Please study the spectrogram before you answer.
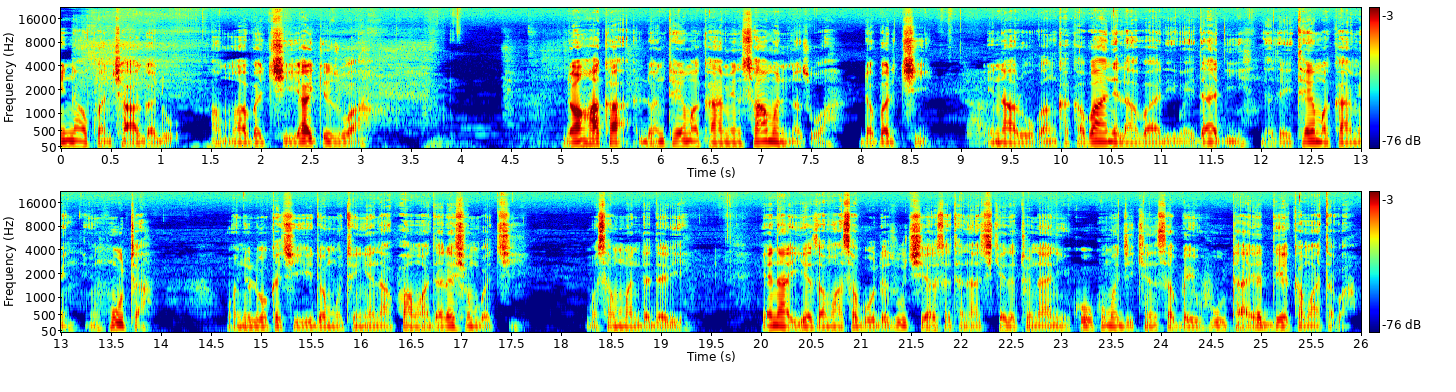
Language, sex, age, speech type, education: Hausa, male, 46-60, spontaneous, tertiary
